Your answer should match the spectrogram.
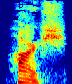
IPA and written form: hɑːrʃ (Harsh)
